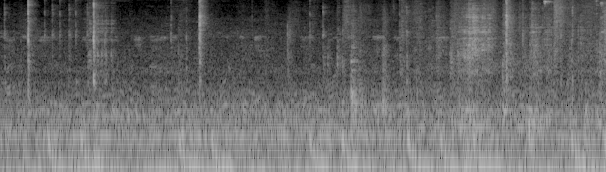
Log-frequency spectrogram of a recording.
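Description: Typing on a computer keyboard: scattered, irregular key clicks over a low steady hum.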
